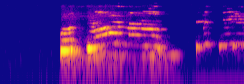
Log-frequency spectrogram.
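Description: A cat meows once, a drawn-out call of about a second with its pitch rising and then falling.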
